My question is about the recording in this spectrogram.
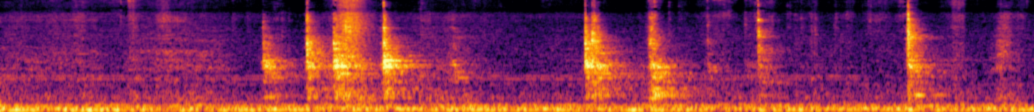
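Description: A wrench tightening the nuts on a muffler's exhaust clamp: a few short clusters of metallic clicks and scrapes over a steady low hum.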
